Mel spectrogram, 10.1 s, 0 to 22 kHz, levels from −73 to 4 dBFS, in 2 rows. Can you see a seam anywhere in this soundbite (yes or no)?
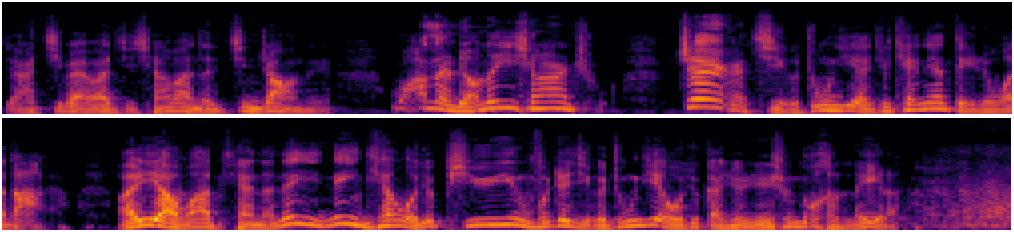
no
